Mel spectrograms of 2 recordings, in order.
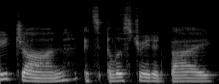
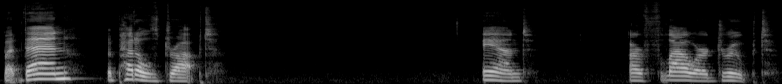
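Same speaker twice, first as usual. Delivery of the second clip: loud, higher, grumbling seed voice; grumpy bad seed; 4 semitones higher, 10 dB louder than usual. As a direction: boast about being bad, loud. Seed tells his backstory.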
